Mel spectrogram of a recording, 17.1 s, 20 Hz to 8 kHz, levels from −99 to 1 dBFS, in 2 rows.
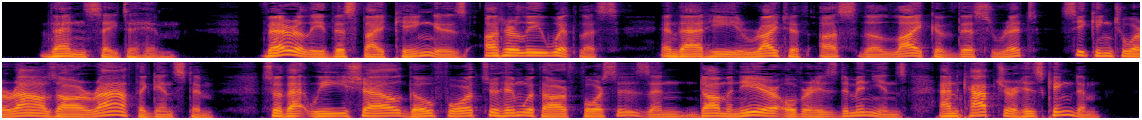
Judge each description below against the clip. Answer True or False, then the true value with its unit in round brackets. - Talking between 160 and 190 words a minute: True (170 wpm)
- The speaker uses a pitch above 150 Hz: False (125 Hz)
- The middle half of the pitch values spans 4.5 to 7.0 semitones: True (5.0 semitones)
